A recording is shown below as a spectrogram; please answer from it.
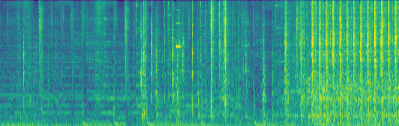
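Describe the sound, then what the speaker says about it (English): A home sewing machine stitches along a marked seam line on an Among Us plush, a steady rapid motor whir with clicking needle strokes, speeding up and growing louder partway through, close and alone without talk. "we want to sew right along this line"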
